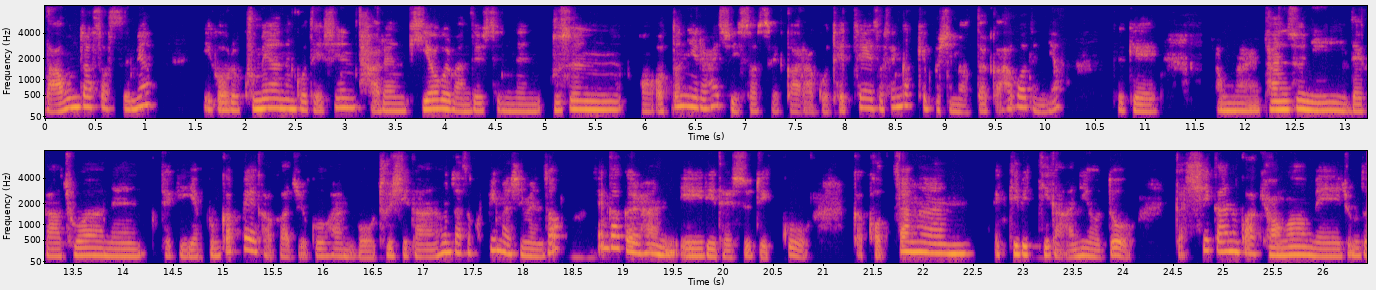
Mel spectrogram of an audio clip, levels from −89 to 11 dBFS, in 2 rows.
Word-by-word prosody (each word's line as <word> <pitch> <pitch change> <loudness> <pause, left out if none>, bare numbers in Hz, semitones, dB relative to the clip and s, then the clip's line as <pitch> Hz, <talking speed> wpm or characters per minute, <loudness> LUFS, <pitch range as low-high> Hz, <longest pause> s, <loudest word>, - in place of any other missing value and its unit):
'나 140 +1 +2
혼자 225 +4 +4
썼으면 220 +4 -1 0.5
이거를 175 -4 0
구매하는 200 +1 +5
거 180 -2 +1
대신 215 +5 -1
다른 150 -1 -1
기억을 185 0 +4
만들 145 -1 -2
수 165 +2 -5
있는 145 0 -4 0.4
무슨 175 -1 +3 0.2
어 145 - -5
어떤 245 +1 0
일을 220 -4 +2
할 250 - -2
수 250 -9 -1
있었을까'라고 145 0 -3
대체해서 205 -4 -2
생각해 240 +6 -1 0.2
보시면 150 -6 -2
어떨까 170 - -6
하거든요. 200 - -3 0.6
그게 145 -4 -2 0.6
정말 155 0 0
단순히 175 -3 +4
내가 145 0 -2
좋아하는 150 -2 0 0.2
되게 140 -3 -7
예쁜 140 +3 -4
카페에 265 +7 +2
가 - - -7
가지고 145 0 -5
한 145 -1 -5
뭐 120 0 -5
2 - - 0
시간 140 -3 -2
혼자서 215 +2 +1
커피 260 +6 -4
마시면서 175 - +1 0.4
생각을 310 -10 +3
하는 200 -1 +2
일이 150 -3 +1
될 130 -2 -5
수도 - - +1
있고 - - -5 0.4
그러니까 - - -5
'거창한 205 -4 +3 0.2
액티비티가 175 -2 0
아니어도 145 +2 -1 0.4
그러니까 - - -6
시간과 235 -5 +2
경험에 165 -3 +2
좀 155 - -1
더 155 - -1
170 Hz, 305 characters per minute, -21 LUFS, 150-205 Hz, 0.6 s, 구매하는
